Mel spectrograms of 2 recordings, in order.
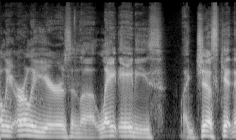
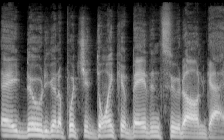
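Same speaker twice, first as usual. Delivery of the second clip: put-on Boston-accented voice. Recalling his dad before swimming as a kid, imitating dad's Boston accent. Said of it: "he's got a Boston accent".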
